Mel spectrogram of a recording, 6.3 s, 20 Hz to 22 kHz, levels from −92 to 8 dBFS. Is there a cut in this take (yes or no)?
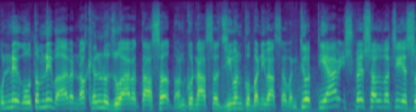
yes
